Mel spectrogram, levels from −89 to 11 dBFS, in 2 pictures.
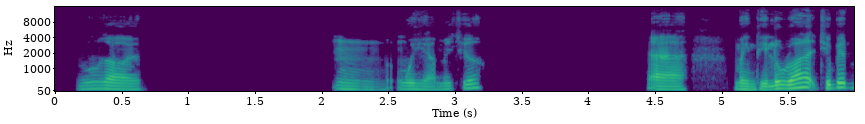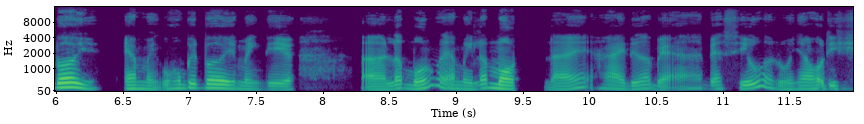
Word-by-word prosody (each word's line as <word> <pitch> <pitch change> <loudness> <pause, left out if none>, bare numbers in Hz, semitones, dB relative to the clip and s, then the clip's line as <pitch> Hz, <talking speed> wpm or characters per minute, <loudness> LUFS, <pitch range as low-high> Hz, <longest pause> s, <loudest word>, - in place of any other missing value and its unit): Đúng 135 +3 -6
rồi. 125 -4 0 1.4
Ừm, 120 -5 -7
nguy 130 -1 -2
hiểm 120 0 -5
ấy - - -4
chứ. 165 +2 -2 1.3
À, 120 -2 +2 0.4
mình 125 -2 +1
thì 120 +1 +1
lúc 150 +4 +5
đó 175 +4 +8
lại 205 - +5
chưa - - +2
biết 195 -1 +4
bơi, 190 -6 +7 0.2
em 145 0 0
mình 130 - -4
cũng - - -5
không 160 - -3
biết 175 -1 0
bơi. 165 -3 +5
Mình 130 -2 -6
thì, 125 -1 -1 0.5
à, 115 0 0
lớp 160 +7 0
4, 150 0 0
còn - - -1
em 145 - -1
mình 130 -2 -4
lớp 175 - 0
1. 150 -5 +5 0.2
Đấy, 130 +11 -3
hai 160 -4 -4
đứa 140 +5 -4
bé 75 +3 -6
bé 145 - -3
xíu 160 +7 -1
rồi 185 - -4
rủ - - -6
nhau 140 +2 -1
đi 135 - -3
140 Hz, 210 wpm, -24 LUFS, 125-160 Hz, 1.4 s, đó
